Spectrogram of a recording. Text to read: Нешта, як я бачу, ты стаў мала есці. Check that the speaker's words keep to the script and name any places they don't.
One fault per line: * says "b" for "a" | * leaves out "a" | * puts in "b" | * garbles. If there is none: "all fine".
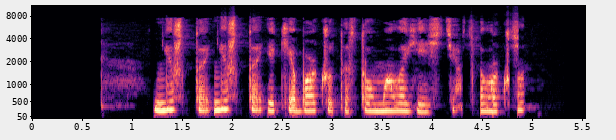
* puts in "нешта"
* garbles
